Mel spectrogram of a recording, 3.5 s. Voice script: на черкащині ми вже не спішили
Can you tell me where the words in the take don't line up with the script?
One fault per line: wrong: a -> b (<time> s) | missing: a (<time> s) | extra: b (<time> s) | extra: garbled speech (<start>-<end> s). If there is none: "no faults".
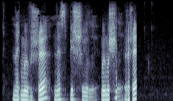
missing: черкащині (0.4 s)
extra: garbled speech (2.0-2.7 s)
